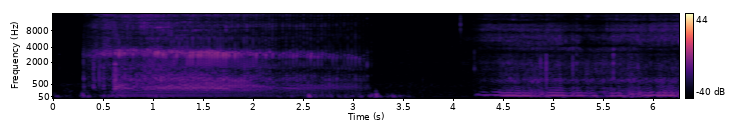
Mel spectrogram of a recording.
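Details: A sleeping Golden Retriever makes low, rumbling, fluttering snores with a brief quiet pause, then snoring resumes: ordinary snoring.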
